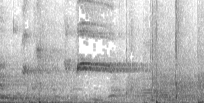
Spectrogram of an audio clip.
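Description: A man's whistle blows shrilly.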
